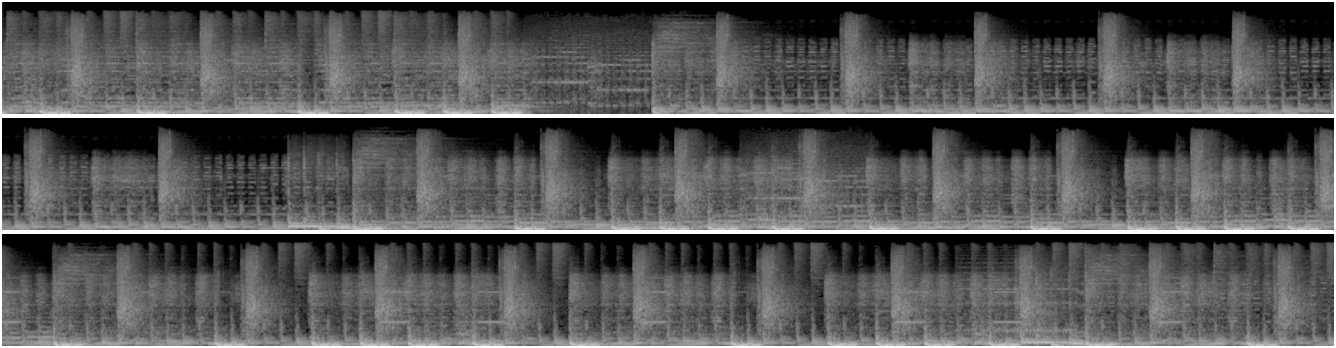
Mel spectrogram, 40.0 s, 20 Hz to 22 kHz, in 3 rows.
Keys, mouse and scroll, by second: 3.3 scroll down 1, 4.3 scroll down 1, 4.9-5.5 scroll down 1, 9.1 scroll up 1, 14.5-15.5 scroll up 1, 15.8 click, 18.0-19.5 drag, 25.7-29.4 drag, 37.3 ctrl+z, 38.1-38.7 ctrl+scroll down 1.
